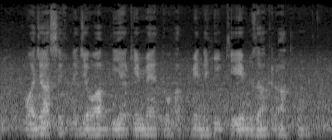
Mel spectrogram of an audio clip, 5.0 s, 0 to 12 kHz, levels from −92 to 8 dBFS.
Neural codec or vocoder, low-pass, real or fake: vocoder, 48 kHz, 128 mel bands, Vocos; 10.8 kHz; fake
